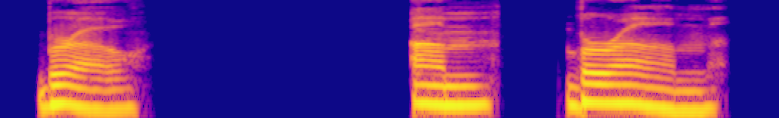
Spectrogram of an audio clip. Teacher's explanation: Stress brough and keep um soft.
